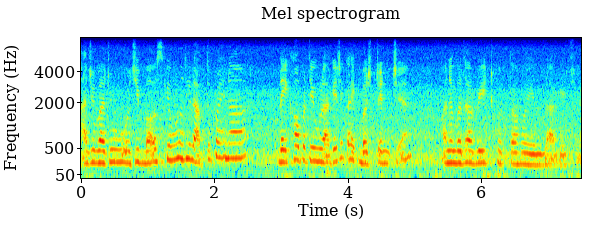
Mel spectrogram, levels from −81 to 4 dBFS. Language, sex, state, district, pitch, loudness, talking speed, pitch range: Gujarati, female, Gujarat, Gandhinagar, 235 Hz, -15 LUFS, 205 wpm, 220-285 Hz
